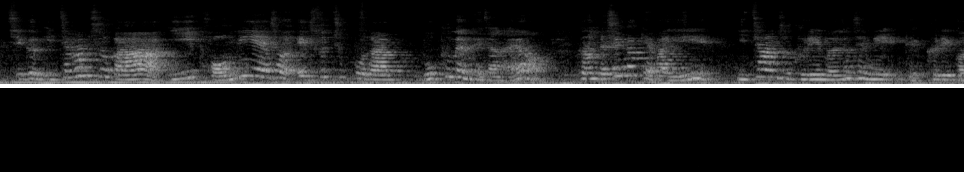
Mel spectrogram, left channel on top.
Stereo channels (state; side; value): silent; right; 55 dB below the other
